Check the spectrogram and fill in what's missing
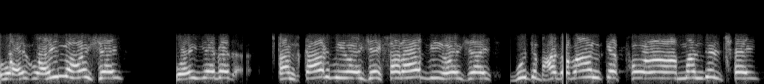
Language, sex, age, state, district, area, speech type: Maithili, male, 60+, Bihar, Muzaffarpur, rural, conversation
